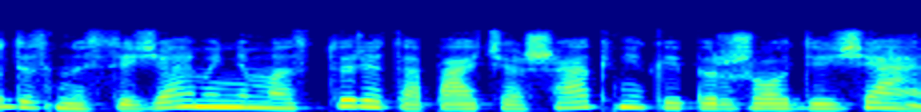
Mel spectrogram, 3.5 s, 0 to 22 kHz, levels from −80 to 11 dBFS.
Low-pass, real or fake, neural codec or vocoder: 7.2 kHz; real; none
